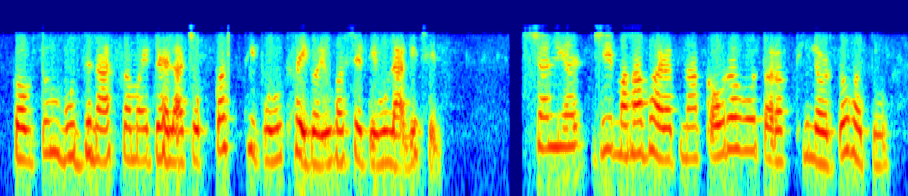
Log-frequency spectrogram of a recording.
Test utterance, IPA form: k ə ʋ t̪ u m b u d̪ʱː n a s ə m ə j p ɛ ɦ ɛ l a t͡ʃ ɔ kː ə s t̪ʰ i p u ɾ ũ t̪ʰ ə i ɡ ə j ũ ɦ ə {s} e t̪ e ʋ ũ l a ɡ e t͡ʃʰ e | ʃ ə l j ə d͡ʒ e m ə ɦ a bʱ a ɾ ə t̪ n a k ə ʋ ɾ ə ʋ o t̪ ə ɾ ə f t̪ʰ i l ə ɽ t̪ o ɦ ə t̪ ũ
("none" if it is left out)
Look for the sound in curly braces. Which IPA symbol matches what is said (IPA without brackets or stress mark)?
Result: ʃ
